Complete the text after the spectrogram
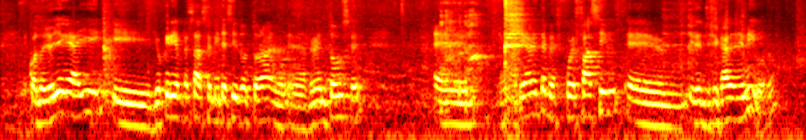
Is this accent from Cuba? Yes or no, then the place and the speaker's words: no; Seville, Andalusia, Spain; now in Barcelona, Spain; yo soy sevillano también, pero llevo 10 años viviendo en Barcelona, ¿no? Y entonces, cuando vengo aquí me dicen que tengo acento catalán y cuando estoy allí me dicen que tengo acento sevillano.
